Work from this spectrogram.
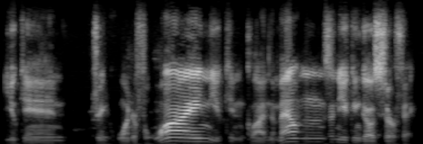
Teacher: listing intonation up up up down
